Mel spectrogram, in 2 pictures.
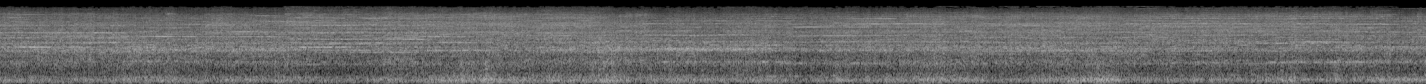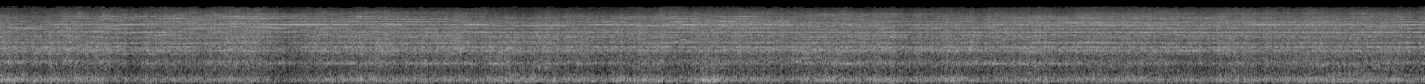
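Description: Freight cars of a mixed manifest train (tank cars, boxcars, covered hoppers) rolling steadily past: continuous wheel-on-rail noise with a high-pitched wheel squeal running through it.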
